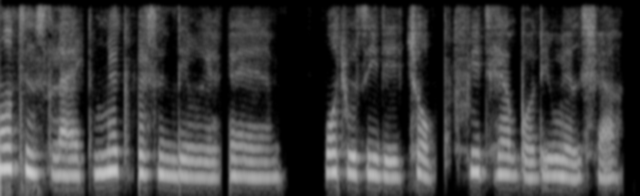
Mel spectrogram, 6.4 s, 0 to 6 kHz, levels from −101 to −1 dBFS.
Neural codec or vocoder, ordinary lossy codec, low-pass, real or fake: codec, 16 kHz in and 24 kHz out, 1.1 kbps, FireRedTTS-2 codec; none; 5.4 kHz; fake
